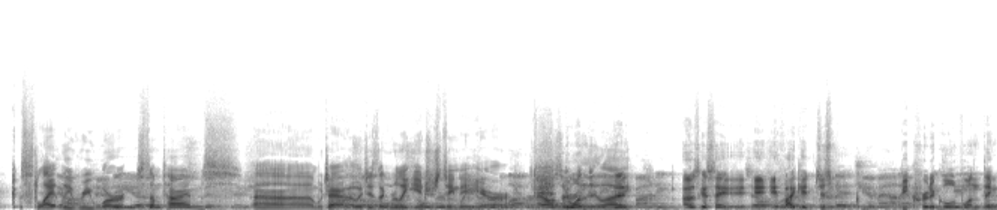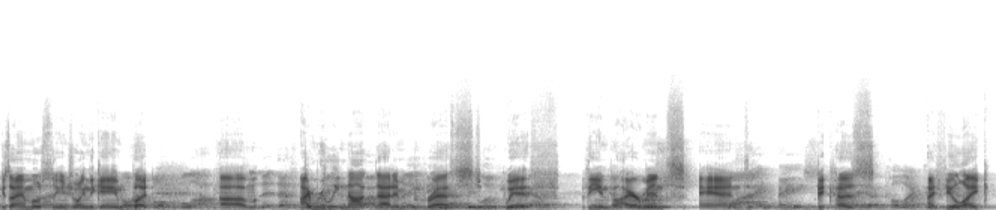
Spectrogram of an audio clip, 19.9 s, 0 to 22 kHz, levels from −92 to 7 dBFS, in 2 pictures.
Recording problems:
muffled; slightly; fading above 1.5 kHz
thin; somewhat; fading below 350 Hz
voice in the background; loud; throughout; 10 dB below the speech

